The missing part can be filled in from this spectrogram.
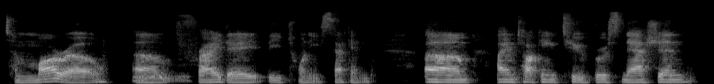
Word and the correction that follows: Naxon: Naxon. I always mispronounce his last name, Bruce Naxon.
